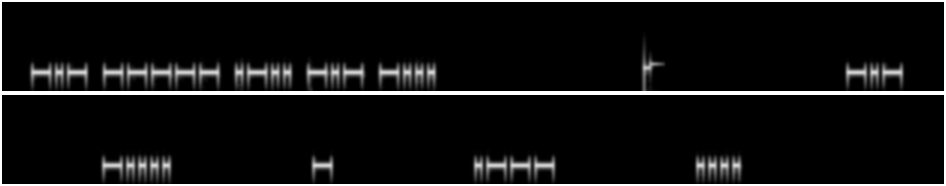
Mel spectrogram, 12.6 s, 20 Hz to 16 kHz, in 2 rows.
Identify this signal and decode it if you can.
Morse code, heard as a keyed tone, about 30 wpm, spaced as for 13 wpm, 700 Hz. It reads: K0LKB K6TJH
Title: USA Call Signs - 8x Character Spacing - 30wpm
